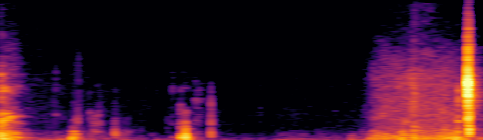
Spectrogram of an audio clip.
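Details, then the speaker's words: Adult with a lung infection, high fever and delirium, diagnosed by a doctor and treated with antibiotics: scattered crackling clicks, then a noisy, rattling breath. "she put me in the doctors the next day and it turns out I've got some kind of lung infection which you can hear here"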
